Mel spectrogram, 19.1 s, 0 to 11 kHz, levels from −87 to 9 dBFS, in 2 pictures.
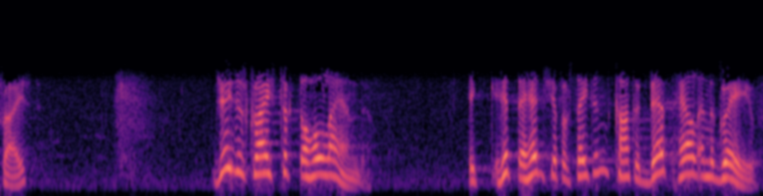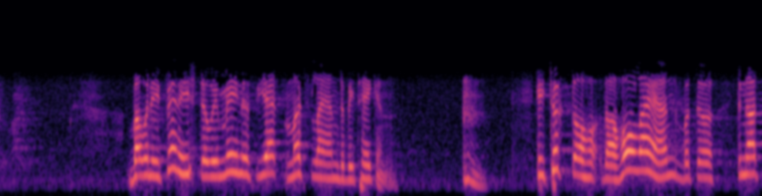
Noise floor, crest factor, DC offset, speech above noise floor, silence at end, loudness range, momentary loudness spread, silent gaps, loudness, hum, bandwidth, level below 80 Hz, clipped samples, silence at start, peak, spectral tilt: -61 dBFS; 20 dB; under 0.1%; 39 dB; 0 s; 5 LU; 14 LU; none; -22 LUFS; none; 3.8 kHz; -68 dBFS; under 0.1%; 0 s; -4 dBFS; -10.5 dB/octave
